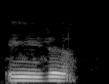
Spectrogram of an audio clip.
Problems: low volume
